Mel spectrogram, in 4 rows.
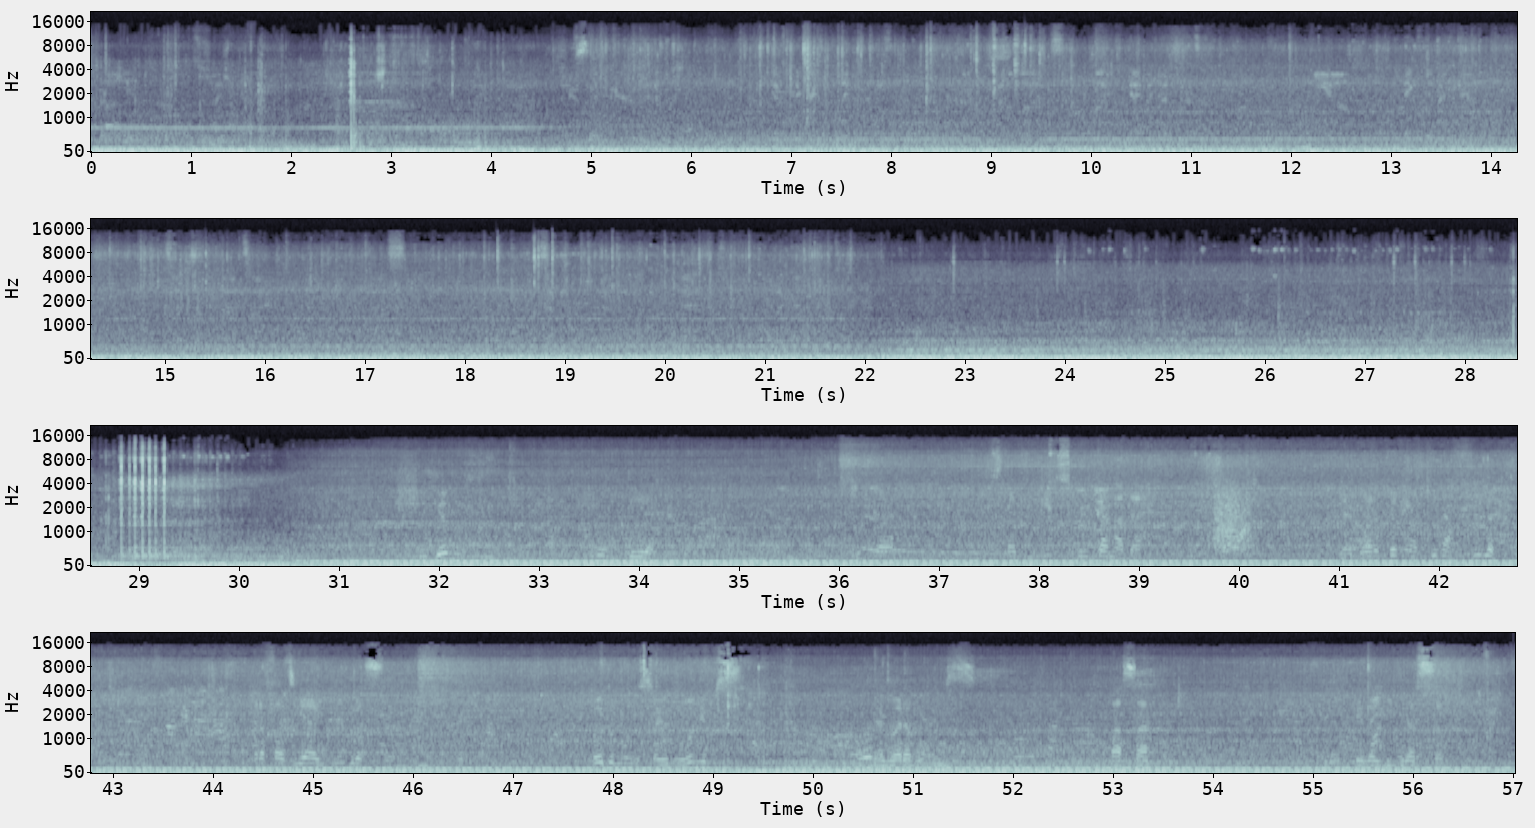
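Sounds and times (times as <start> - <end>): bus engine and tyres rumbling: 0.0 - 57.0
faint steady whine: 0.0 - 57.0.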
